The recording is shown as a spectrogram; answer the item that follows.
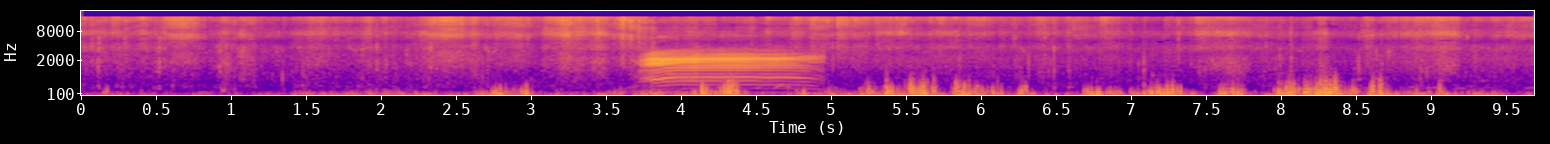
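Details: Sheep kept for Eid give a single wavering, strongly harmonic bleat lasting about a second. Low rumbling handling noise and thumps fill the background.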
